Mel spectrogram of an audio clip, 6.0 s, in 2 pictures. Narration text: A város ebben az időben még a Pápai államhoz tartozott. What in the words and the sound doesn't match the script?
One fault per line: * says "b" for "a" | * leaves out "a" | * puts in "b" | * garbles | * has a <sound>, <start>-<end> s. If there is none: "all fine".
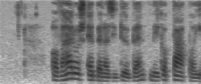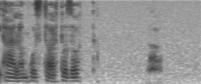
* has a bark, 5.2-5.5 s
